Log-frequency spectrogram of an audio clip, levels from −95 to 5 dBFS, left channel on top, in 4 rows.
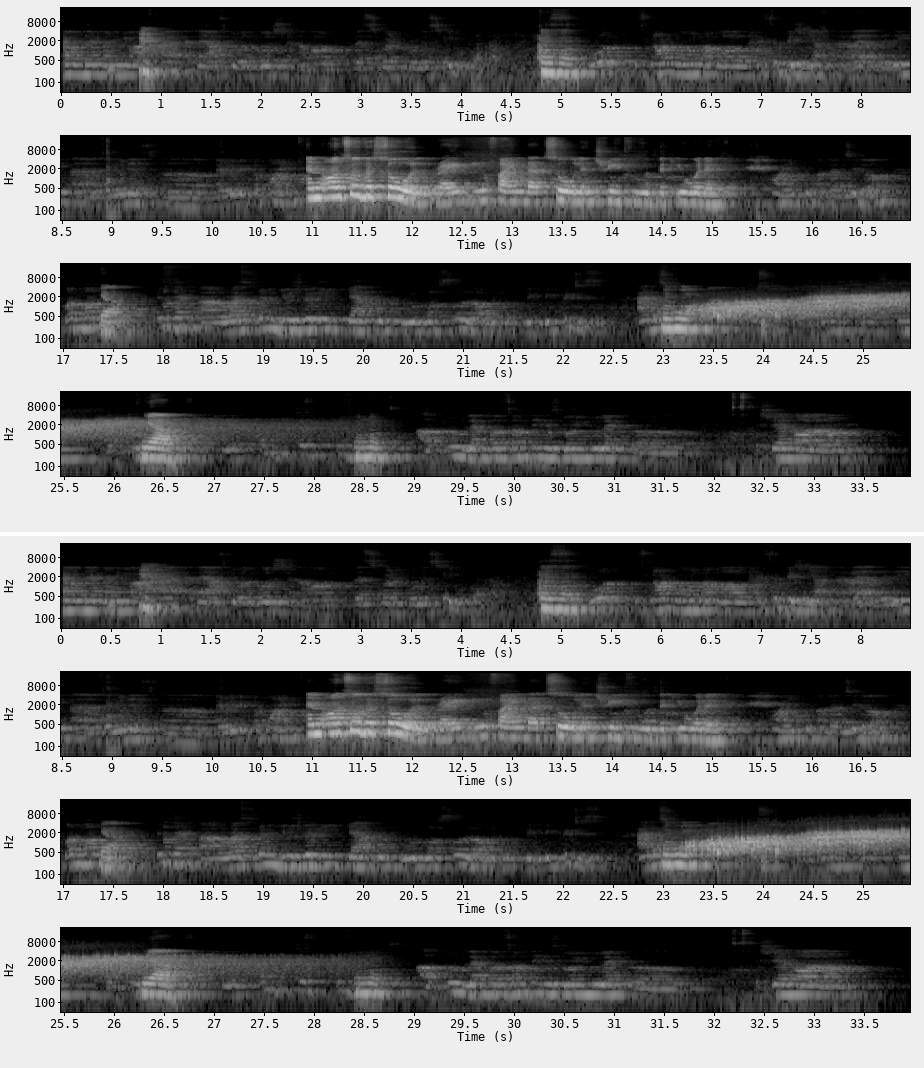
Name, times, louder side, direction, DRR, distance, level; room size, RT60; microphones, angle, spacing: voice 1, 0.0-4.2 4.7-4.9 5.3-10.9 11.2-11.3 11.6-11.7 13.2-15.1 15.6-17.6 17.9-22.3 22.7-23.6 23.9-31.6 32.2-33.3, equal, 5° right, -9 dB, 3.5 m, -51 dB
voice 2, 4.8-5.2 10.9-15.1 15.4-15.6 17.4-17.5 23.0-23.3 24.5-24.6 26.3-26.6 28.4-28.7, left 3 dB, 35° left, 5 dB, 0.3 m, -30 dB
sound 1, 22.9-27.3, right 4 dB, 75° right, 0.8 m, -35 dB
11.5 x 11.0 x 2.8 m, 1.1 s
head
